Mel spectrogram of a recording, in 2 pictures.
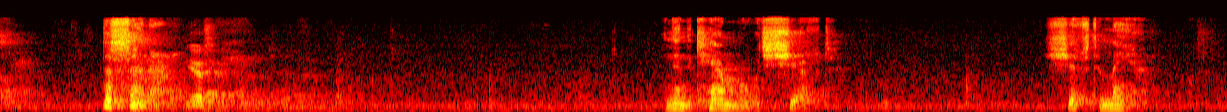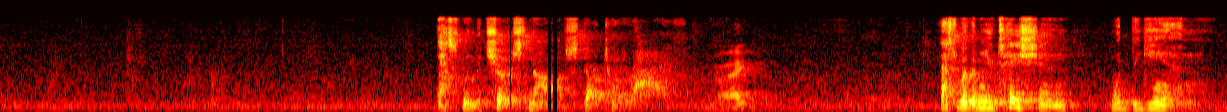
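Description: A man preaches with animation through a microphone, in short bursts with long pauses, in an echoing room.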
